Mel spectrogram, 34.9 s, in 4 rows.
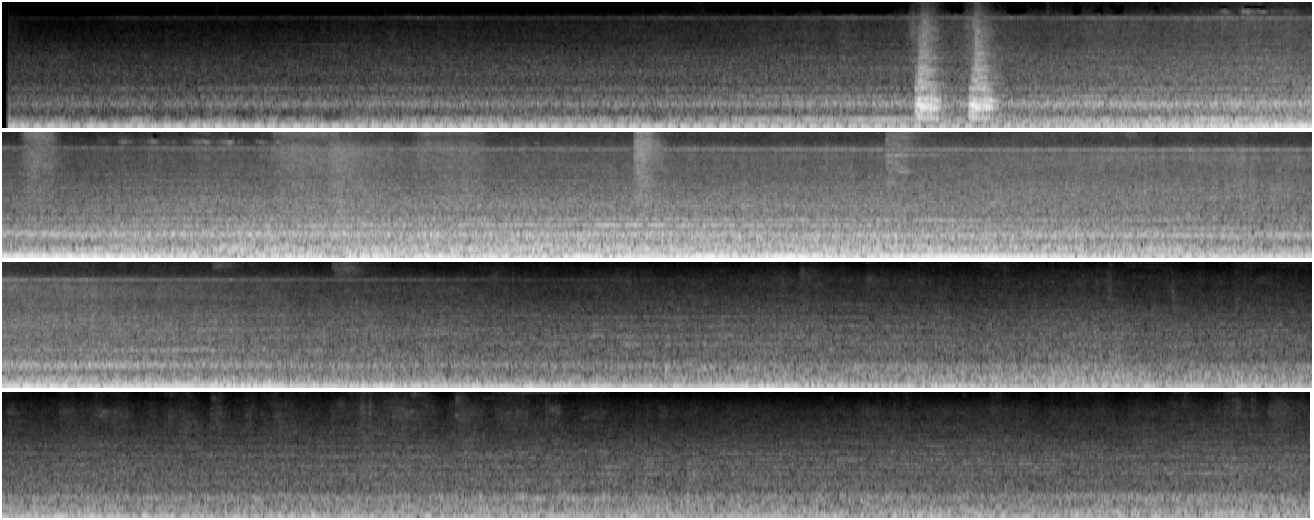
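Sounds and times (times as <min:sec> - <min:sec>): train horn taps: 0:06.0 - 0:06.8.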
